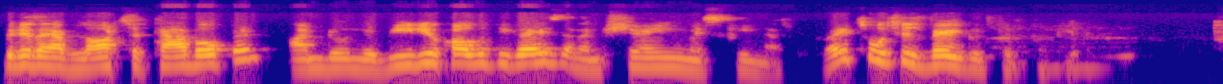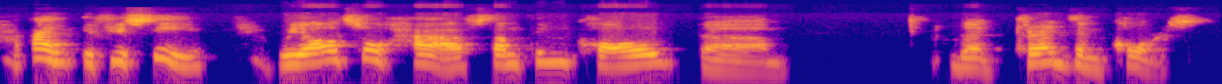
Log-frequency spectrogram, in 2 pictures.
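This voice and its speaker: Guy teaching a computer class over a video call, kinda dull laptop audio, slightly husky, keeps going "okay?". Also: a little high, animated, brisk, dark tone. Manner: explains step by step, often checking in with "okay?" and "right?". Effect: heard over a video call. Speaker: computer course instructor. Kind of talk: live online class lecture. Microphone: laptop or headset mic on a video call.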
